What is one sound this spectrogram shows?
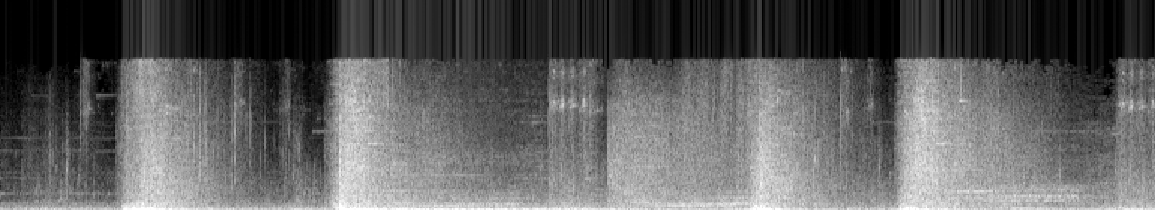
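Heavy blows land with loud crashes and thuds.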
